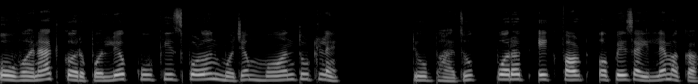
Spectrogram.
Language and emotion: Goan Konkani, sad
